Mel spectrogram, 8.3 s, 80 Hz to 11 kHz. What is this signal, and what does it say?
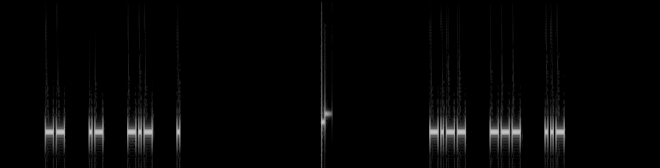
Morse code, heard as a keyed tone, about 36 wpm, spaced as for 20 wpm, 700 Hz. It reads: MAKE YOU
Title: 3x Character Spacing - Top 100 Words - 35wpm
